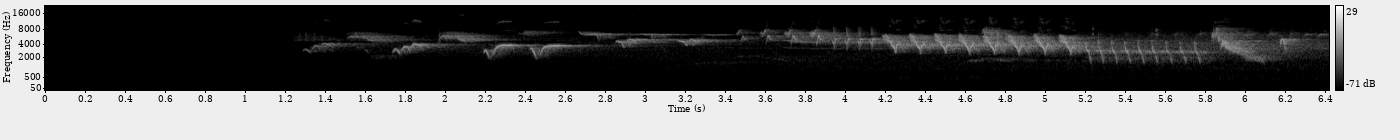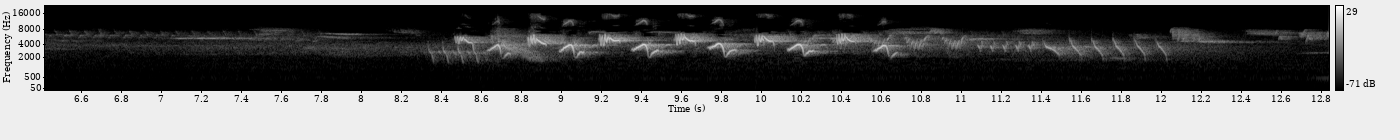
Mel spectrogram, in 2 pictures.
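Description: Birds chirping and singing: high, quick chirps and trills that start about a second in, loudest in a fast run of repeated chirps past the middle.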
